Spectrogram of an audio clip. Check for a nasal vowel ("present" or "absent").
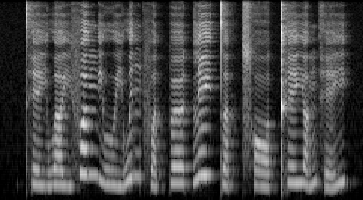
absent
